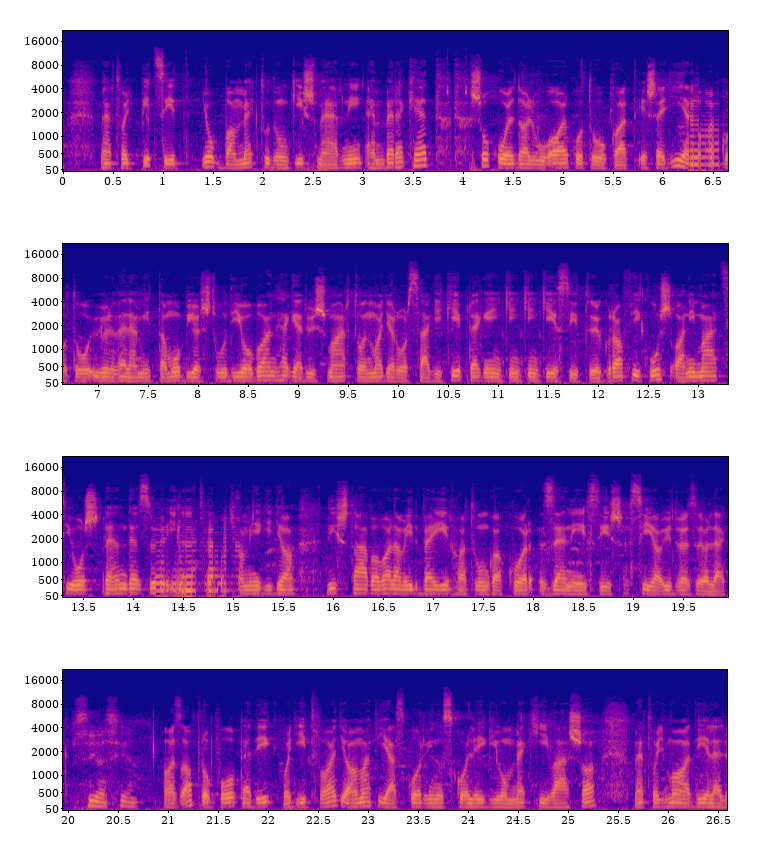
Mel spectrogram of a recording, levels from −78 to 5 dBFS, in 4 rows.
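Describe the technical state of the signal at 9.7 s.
At 9.7 s the signal is intact, with no dropout, distortion, clicks or other technical fault audible at that point.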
